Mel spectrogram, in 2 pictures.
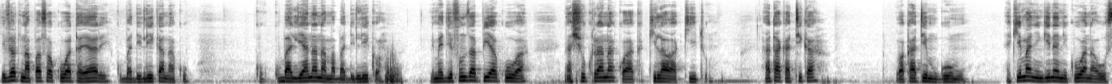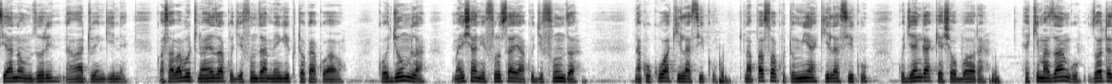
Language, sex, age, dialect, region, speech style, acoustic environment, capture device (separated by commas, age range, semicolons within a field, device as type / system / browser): Swahili, male, 18-24, Kenya - Nairobi Sheng-influenced, Kenya, relaxed; focused; happy; excited, nature, mobile / Linux / Chrome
